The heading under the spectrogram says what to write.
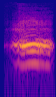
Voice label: death, UK; mohaa; dialogue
